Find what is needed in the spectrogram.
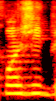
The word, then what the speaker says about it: FONGIT: So at FONGIT, it's pronounced FONGIT because of the French language, of course.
